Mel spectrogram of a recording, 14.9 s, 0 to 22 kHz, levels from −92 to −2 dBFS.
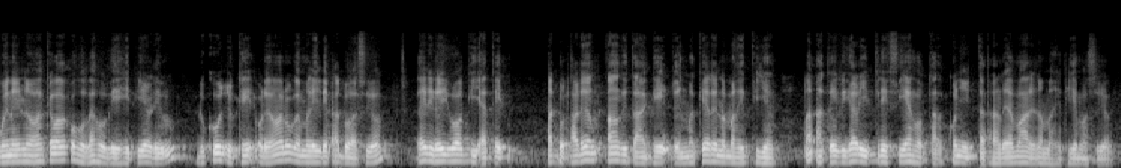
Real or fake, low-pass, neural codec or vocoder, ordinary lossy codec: fake; 10.8 kHz; codec, 24 kHz, 1 kbps, SNAC; none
